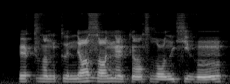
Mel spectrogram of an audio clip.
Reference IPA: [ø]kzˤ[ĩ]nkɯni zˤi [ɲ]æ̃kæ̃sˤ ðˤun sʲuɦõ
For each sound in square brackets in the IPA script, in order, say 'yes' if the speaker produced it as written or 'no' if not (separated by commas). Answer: yes, yes, no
